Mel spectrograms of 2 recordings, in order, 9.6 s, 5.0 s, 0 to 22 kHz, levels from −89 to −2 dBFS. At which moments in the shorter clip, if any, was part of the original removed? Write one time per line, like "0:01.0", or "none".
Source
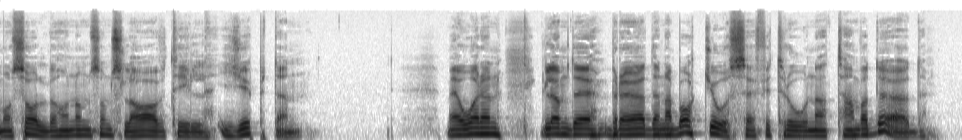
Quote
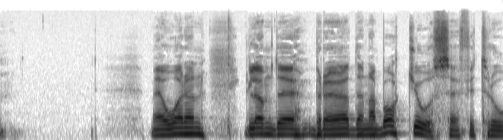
none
